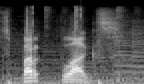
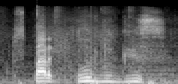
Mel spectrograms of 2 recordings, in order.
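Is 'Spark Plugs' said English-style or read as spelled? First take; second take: English-style; spelling-based. First: It is said with English pronunciation. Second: It is read out the way it is spelled. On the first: The speaker calls it right. "А как правильно говорят" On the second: The speaker calls it wrong. "написано было что-то Spark Plugs"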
